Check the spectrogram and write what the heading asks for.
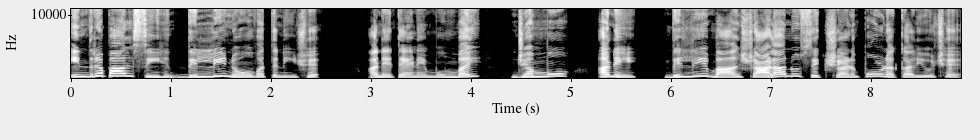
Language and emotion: Gujarati, neutral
